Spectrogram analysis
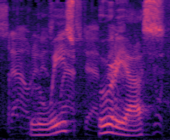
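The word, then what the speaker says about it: Luis Urías: runner on second will not cause any trouble luis urias is how the announcer just pronounced that so he is up to bat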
